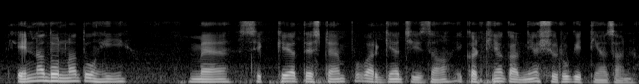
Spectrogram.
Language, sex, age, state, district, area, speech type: Punjabi, male, 18-30, Punjab, Patiala, urban, spontaneous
